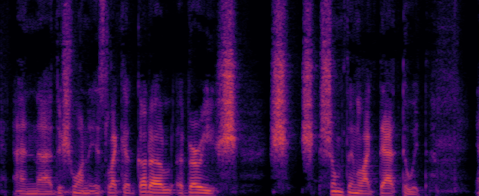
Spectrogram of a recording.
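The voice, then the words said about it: Put-on Dutch accent. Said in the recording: “I've not done it for a little while, so it may be a little not so good as it normally is... that's my Dutch accent... that is very, very good”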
